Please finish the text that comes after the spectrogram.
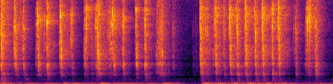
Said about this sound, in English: banging on the keyboard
